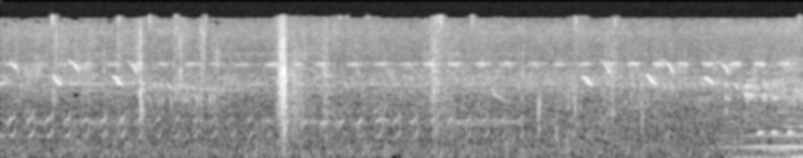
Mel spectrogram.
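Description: Faint wild bush ambience: a bird's short falling chirps, repeated every second or so, over a steady high tone, with a few sharp clicks, the loudest about two seconds in. Soft music comes in near the end.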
